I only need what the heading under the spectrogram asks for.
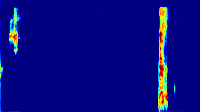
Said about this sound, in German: Ich muss mir mal die Nase putzen, Entschuldigung.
